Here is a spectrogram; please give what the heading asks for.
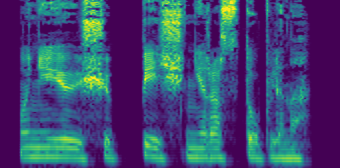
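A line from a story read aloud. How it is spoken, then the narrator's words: Grumpy mutter. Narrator (Russian): буркнул граф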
